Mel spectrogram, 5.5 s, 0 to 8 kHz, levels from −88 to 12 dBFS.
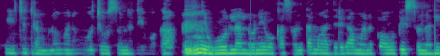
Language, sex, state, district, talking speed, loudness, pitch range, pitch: Telugu, female, Telangana, Nalgonda, 120 wpm, -20 LUFS, 165-175 Hz, 170 Hz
